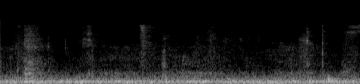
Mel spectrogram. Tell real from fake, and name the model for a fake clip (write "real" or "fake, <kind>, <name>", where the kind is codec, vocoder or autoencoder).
real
